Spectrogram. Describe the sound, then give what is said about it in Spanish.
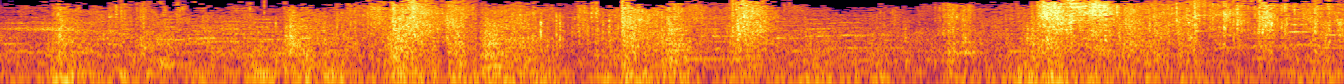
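Heavy wooden door cracking and splintering as it is battered in a fantasy battle scene, with loud, dense booms and sharp cracks sounding continuously throughout. “Todos esperan en guardia mirando la puerta que poco a poco se resquebraja.”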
